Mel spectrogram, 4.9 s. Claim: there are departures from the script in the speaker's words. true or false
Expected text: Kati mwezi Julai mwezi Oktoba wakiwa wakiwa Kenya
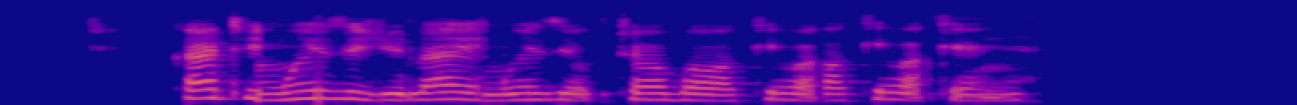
false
